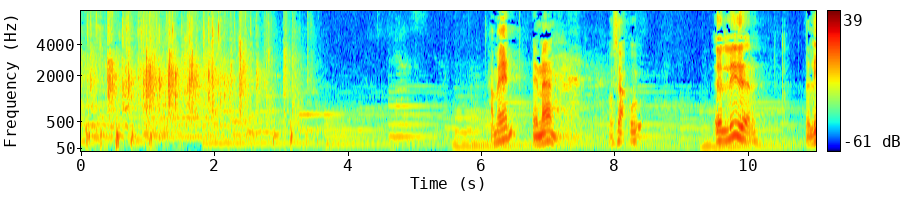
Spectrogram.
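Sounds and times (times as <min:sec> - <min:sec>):
audience applause: 0:00.0 - 0:03.5
speech: 0:06.2 - 0:07.3, 0:07.9 - 0:08.6, 0:09.5 - 0:10.2.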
